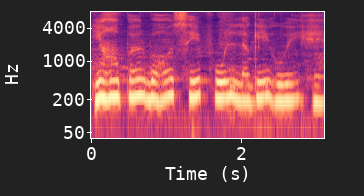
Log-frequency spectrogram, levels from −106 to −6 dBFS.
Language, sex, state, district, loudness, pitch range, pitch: Hindi, female, Madhya Pradesh, Umaria, -14 LUFS, 200-225 Hz, 215 Hz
